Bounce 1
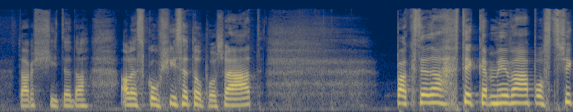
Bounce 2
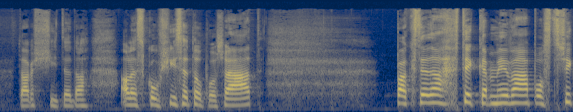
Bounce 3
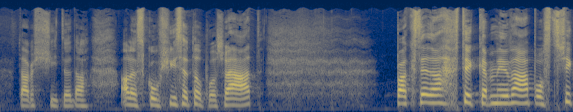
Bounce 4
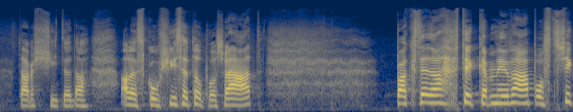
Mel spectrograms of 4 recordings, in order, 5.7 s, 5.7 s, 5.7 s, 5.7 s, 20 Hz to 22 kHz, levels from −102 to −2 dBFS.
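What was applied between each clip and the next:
tilt EQ +4.5 dB/octave; trim -1.5 dB
vibrato 5.7 Hz 70 cents
distance through air 140 m; trim +5 dB

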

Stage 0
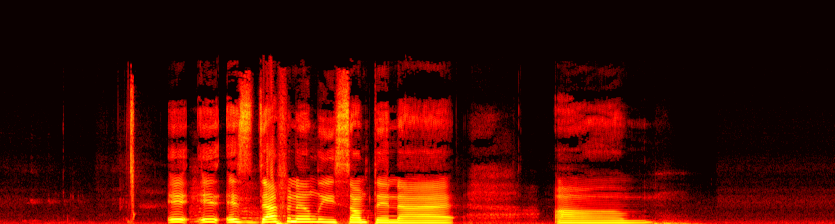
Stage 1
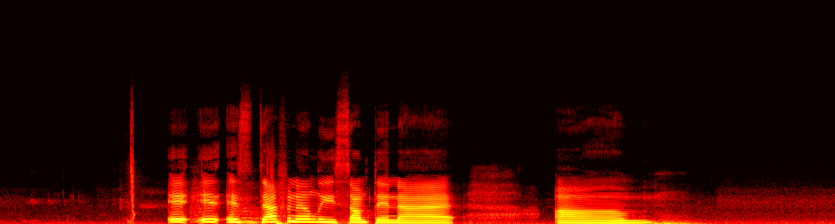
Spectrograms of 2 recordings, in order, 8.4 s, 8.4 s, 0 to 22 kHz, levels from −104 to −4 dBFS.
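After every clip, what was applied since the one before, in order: low-pass 2.6 kHz 12 dB/octave; gain riding 0.5 s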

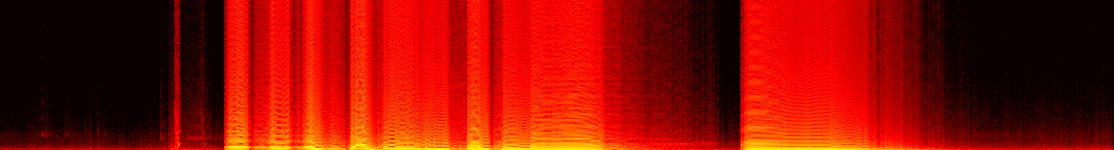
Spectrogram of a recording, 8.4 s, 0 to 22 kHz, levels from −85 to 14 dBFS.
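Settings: square wave that keeps the level; feedback delay 195 ms, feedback 46%, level -19 dB; transient shaper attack -1 dB, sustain +6 dB; trim +8 dB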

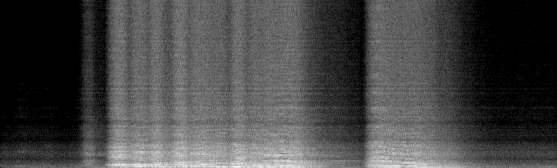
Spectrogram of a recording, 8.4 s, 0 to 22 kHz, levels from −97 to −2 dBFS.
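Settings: phase randomisation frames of 200 ms; reverberation RT60 0.90 s, pre-delay 3 ms, DRR 7 dB; trim -10 dB

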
